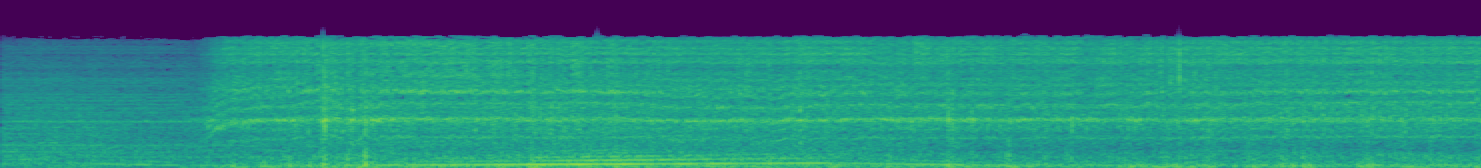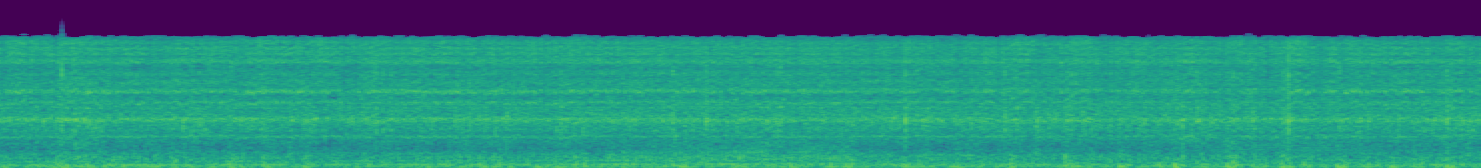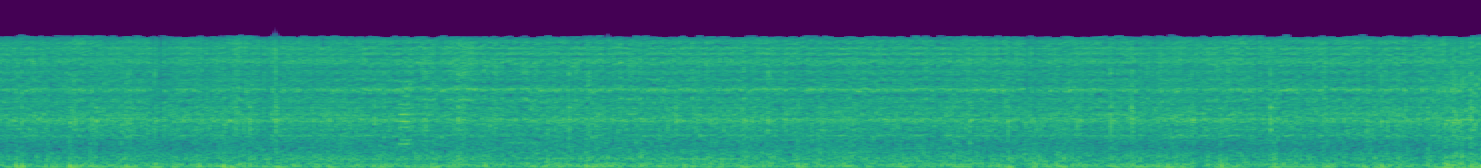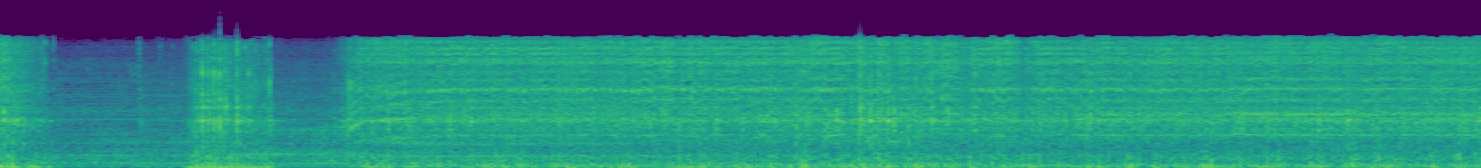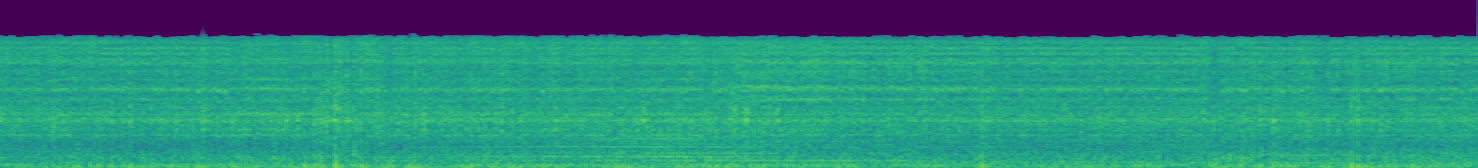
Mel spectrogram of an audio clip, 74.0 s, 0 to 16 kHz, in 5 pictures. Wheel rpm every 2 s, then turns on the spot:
0, 100, 150, 140, 140, 140, 140, 150, 150, 150, 150, 150, 150, 150, 150, 160, 160, 160, 160, 160, 160, 160, 80, 20, 130, 160, 160, 160, 160, 160, 160, 160, 160, 160, 160, 160, 160.
44-46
